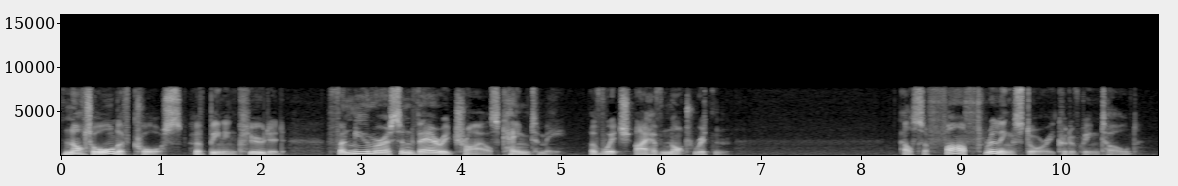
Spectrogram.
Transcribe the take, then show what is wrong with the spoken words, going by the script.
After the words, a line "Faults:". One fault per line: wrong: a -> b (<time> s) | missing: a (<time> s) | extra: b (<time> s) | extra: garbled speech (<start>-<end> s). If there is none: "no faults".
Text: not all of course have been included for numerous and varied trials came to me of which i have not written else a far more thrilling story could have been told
not all of course have been included for numerous and varied trials came to me of which i have not written else a far thrilling story could have been told
Faults:
missing: more (9.0 s)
